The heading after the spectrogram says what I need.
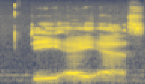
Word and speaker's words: Das: And I can spell it for you. Phanindromohan. Phanendramohan. But get this, his last name was 3 letters. D-A-S, Das.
